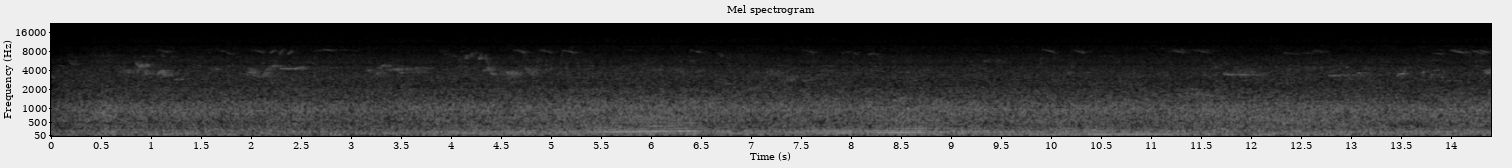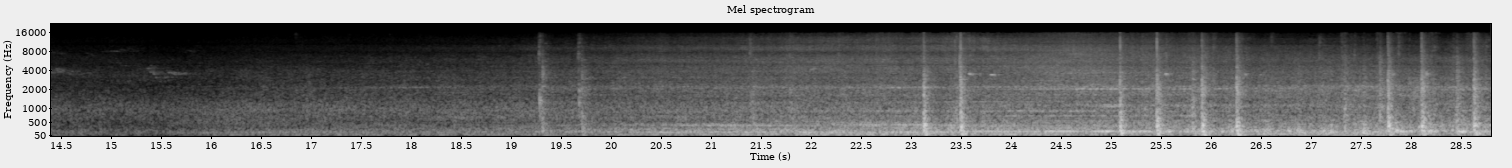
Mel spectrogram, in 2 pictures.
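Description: South West Trains class 456 electric train approaching and running past, growing louder over the second half, its wheels clicking sharply over rail joints and points, with a thin high whine near the end. Before it nears, faint birdsong over a low rumble.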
